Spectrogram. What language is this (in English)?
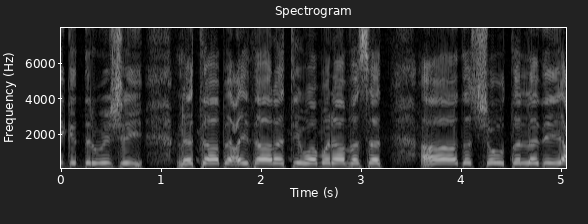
Arabic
